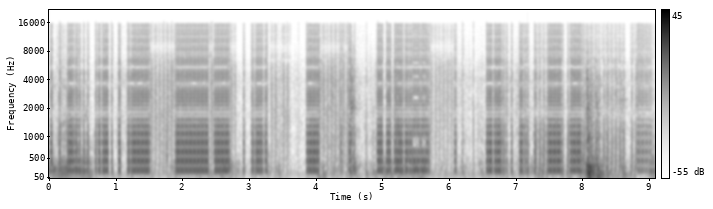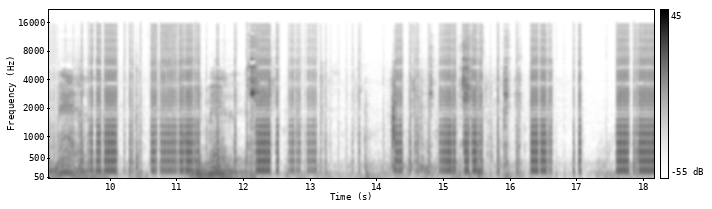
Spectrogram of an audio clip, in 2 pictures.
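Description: A steady droning hum made of several held pitches, cutting out abruptly again and again, with a voice heard briefly in places.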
